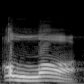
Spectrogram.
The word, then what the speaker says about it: Allah: Of the interesting Facts about this name of Allah is that it is the only word in the Arabic language in which the double L has a special pronunciation.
